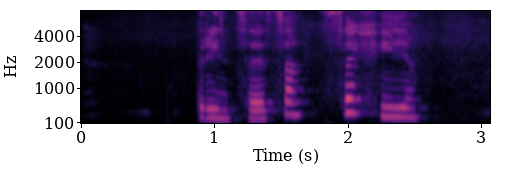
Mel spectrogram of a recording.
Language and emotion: Russian, positive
